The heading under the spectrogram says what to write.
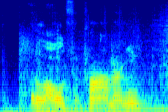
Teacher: Notice how Tom Holland's character Nathan pronounces the question tag, aren't you? Instead of reducing the U to a schwa sound, he pronounces it you. However, he cuts out the T in aren't, so we hear, aren't you?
